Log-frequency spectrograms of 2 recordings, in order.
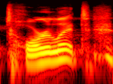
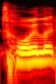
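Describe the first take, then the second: First: It is said with an r sound. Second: It is said without an r sound.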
